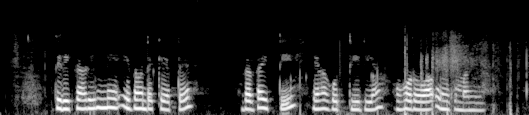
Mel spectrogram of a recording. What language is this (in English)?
Kikuyu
